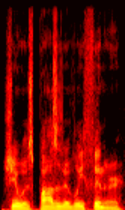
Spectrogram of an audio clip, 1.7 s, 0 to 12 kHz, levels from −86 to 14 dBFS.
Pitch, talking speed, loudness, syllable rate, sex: 110 Hz, 145 wpm, -15 LUFS, 5.7 syllables/s, male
